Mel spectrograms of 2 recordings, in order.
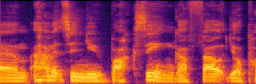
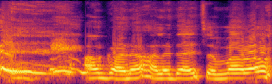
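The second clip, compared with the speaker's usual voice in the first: bright, delighted gush, very high and swooping; 10 semitones higher, 4 dB louder than usual. In a game of acting out prompted emotions, the speaker plays it happy.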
